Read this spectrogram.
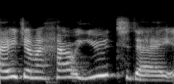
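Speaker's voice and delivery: put-on stretched-out, drawling southern accent. Remembering a man she knew, imitating his southern drawl as he greets her. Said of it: "He had that southern drawl about him".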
